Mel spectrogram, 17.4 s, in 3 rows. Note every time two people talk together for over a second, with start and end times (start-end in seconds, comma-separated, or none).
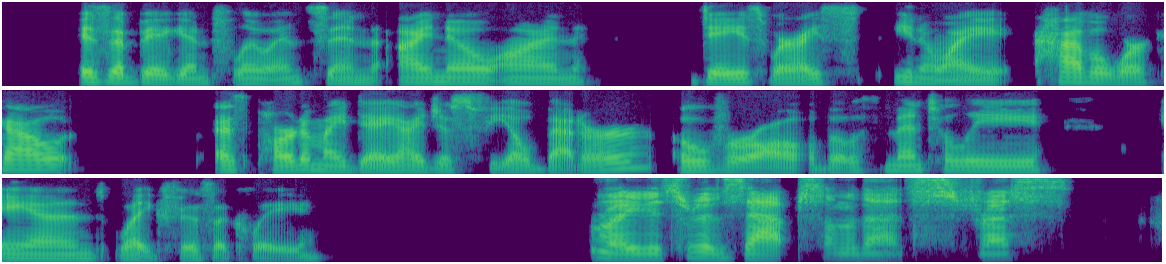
none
